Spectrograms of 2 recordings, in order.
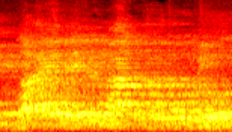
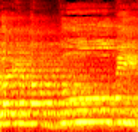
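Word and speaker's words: غير المغضوب: feel feel feel আর গাইরিল গাইরিল মাগদুবি এখন আমাদের সমাজে উচ্চারণ করে গাইল মাগদুবি কালো হয়ে গেল পরিষ্কার কালো হয়ে গেল কোন নামাজ বাতি নামাজ ভঙ্গের পরিষ্কার নামাজ বাতি গাইল মাগদু হইবে না আবার ভালো করে বুঝেন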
